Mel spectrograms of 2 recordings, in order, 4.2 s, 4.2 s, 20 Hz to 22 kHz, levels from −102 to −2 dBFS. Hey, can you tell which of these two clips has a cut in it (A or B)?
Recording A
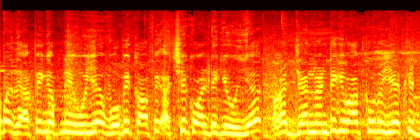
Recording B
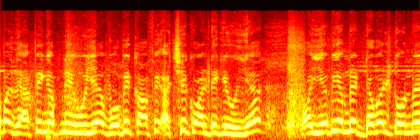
A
